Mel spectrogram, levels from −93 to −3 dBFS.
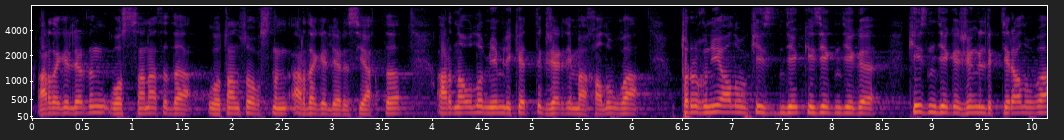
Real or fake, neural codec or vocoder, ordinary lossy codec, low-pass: real; none; none; none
